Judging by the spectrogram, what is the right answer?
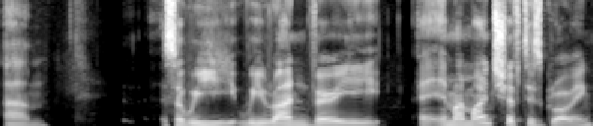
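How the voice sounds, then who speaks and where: A man with a South African accent and a dark, mellow tone is heard in a very clean recording with a silent background. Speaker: entrepreneur, design agency owner. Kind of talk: podcast interview. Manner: fast, animated; stammering restarts.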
